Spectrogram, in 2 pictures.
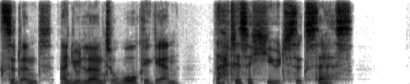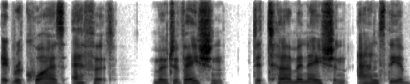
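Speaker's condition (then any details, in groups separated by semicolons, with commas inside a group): No condition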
